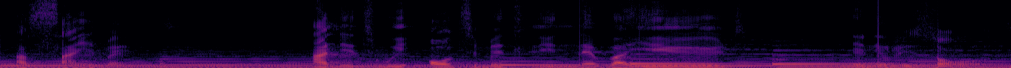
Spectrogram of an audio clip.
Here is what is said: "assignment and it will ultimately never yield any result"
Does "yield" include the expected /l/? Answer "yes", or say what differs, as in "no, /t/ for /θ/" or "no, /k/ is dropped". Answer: no, /l/ is dropped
